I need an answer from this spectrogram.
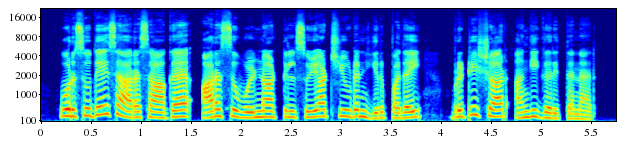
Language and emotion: Tamil, neutral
